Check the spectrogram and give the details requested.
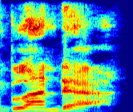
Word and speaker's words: Belanda: dan bahasa-bahasa di nusantara kata holanda diucapkan sebagai Belanda huruf ha seringkiali berubah menjadi b dalam pelafalan lokal misalnya seperti perubahan Holland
